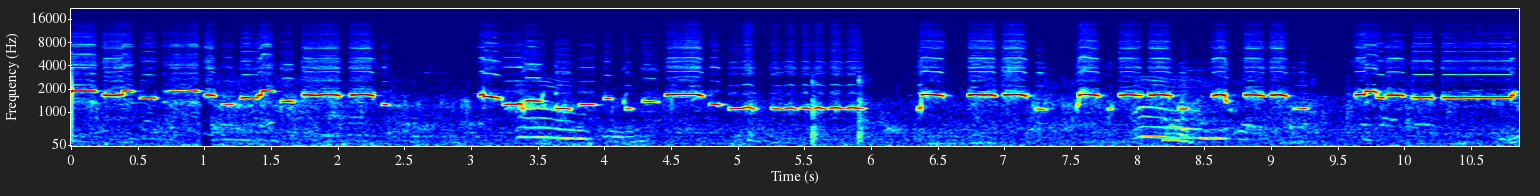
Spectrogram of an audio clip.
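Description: Background film music: a high, flute-like melody of short notes stepping between a few pitches, broken by brief pauses, with a couple of lower sliding tones beneath it about three and eight seconds in.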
